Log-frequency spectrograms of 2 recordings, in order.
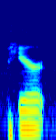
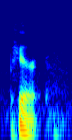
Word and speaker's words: Peart: Is that how you pronounce Neil? – Peart. – Peart? – Peart. – Oh, my God. I've been saying Peart my whole life.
